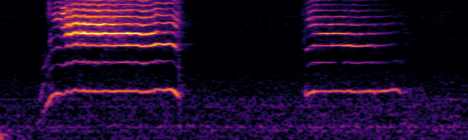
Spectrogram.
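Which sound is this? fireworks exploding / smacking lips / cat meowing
cat meowing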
